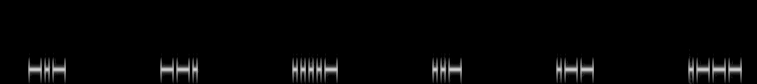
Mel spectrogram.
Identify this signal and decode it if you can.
Morse code, heard as a keyed tone, about 30 wpm, spaced as for 8 wpm, 700 Hz. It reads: KG4UWJ
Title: USA Call Signs - 6 Characters - 8x Character Spacing - 30wpm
